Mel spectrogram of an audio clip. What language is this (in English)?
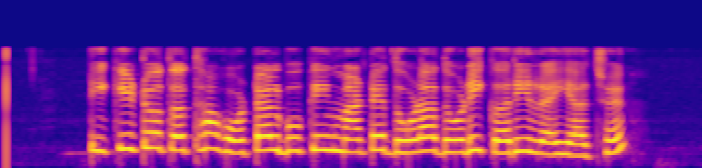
Gujarati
